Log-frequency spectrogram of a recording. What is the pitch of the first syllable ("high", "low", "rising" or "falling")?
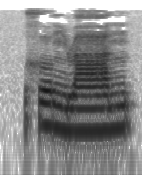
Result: falling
